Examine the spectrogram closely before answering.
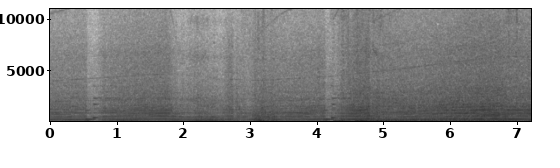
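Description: A racing car engine roars and revs, dropping briefly at each gear change.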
